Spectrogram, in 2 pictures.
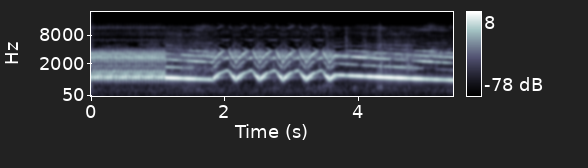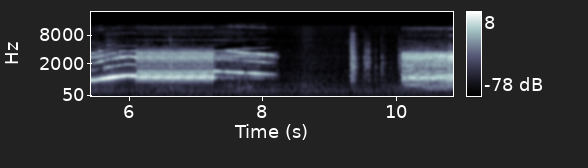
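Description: Toy police helicopter's electronic siren sound effect from a small speaker: slow rising and falling wails, a fast up-and-down yelp, and two harsh buzzing horn blasts, stopping about eight seconds in. A few clicks follow, then a different electronic sound with a tune starts near the end.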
